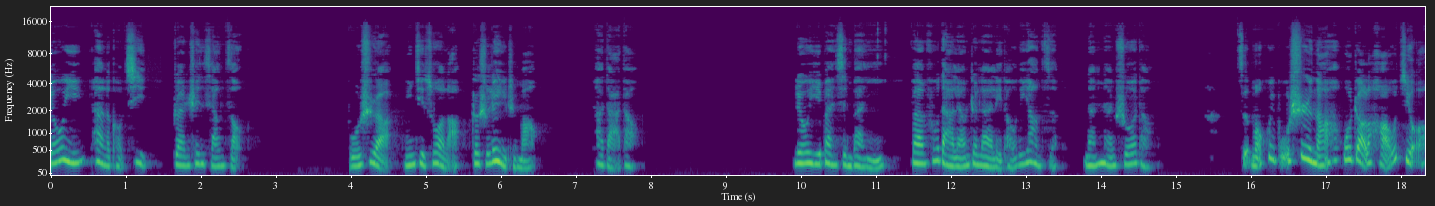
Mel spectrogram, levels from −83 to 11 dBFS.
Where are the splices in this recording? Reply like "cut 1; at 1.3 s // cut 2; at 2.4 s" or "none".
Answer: cut 1; at 3.2 s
